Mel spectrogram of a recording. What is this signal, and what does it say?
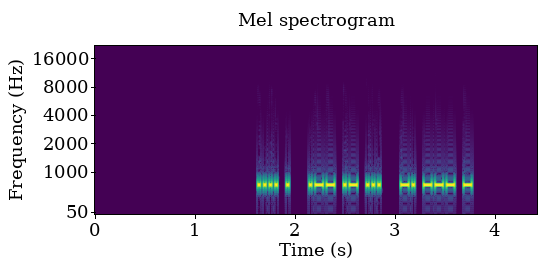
Morse code, heard as a keyed tone, about 43 wpm, 700 Hz. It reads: HE WAS NOT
